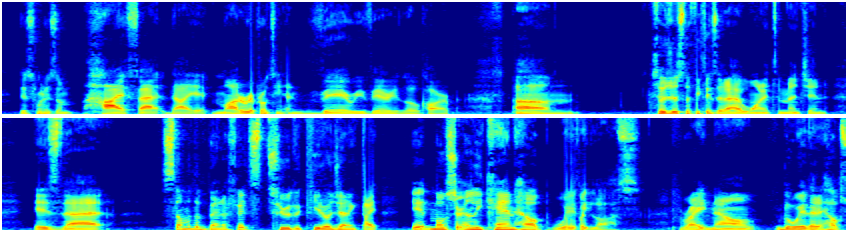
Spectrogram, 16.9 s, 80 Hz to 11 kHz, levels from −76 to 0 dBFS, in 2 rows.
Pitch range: 115-150 Hz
